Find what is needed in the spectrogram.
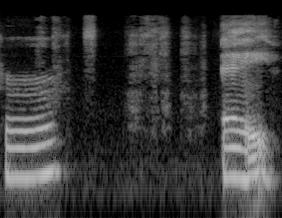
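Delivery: "Cur" and "a" as separate slow sounds; sounding out. Shown as a demonstration. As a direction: sound out each letter slowly. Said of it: "let's spell that part".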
